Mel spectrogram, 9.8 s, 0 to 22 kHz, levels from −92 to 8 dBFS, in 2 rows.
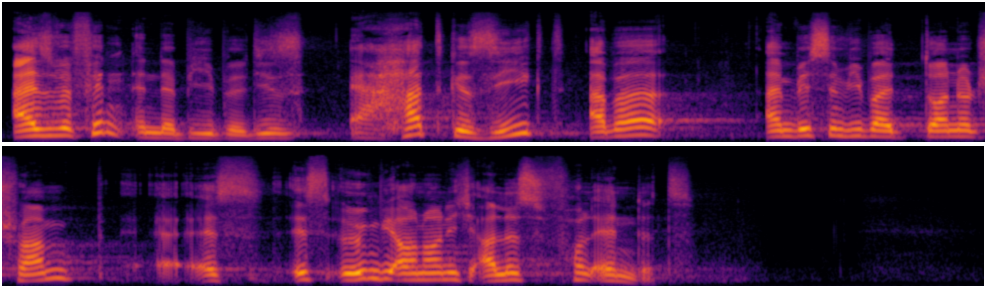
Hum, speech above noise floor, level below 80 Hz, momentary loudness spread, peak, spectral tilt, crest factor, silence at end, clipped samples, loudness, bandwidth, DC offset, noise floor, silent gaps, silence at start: none; 56 dB; -88 dBFS; 12 LU; -2 dBFS; -3.5 dB/octave; 22 dB; 1.5 s; under 0.1%; -24 LUFS; 14.5 kHz; under 0.1%; -79 dBFS; none; 0.05 s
